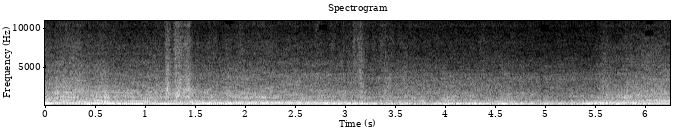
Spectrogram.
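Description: A NASCAR Cup Series race car at full speed, its engine holding a loud, steady high-pitched roar with slight pitch shifts as it runs continuously close by, no voices over it.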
